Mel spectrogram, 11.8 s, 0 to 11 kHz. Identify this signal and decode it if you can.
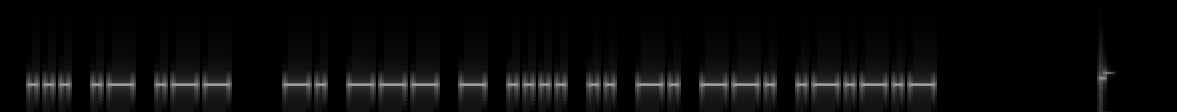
Morse code, heard as a keyed tone, about 15 wpm, 700 Hz. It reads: SAW NOTHING.
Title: Sentences from Top 1000 Words - Review Part 6 - 15wpm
